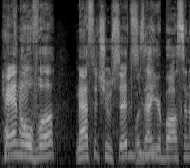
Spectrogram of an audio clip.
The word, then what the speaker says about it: Hanover: Our first guest, she's originally from Hanover. I said it right? Yeah, that's right. That's Hanover, Massachusetts.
